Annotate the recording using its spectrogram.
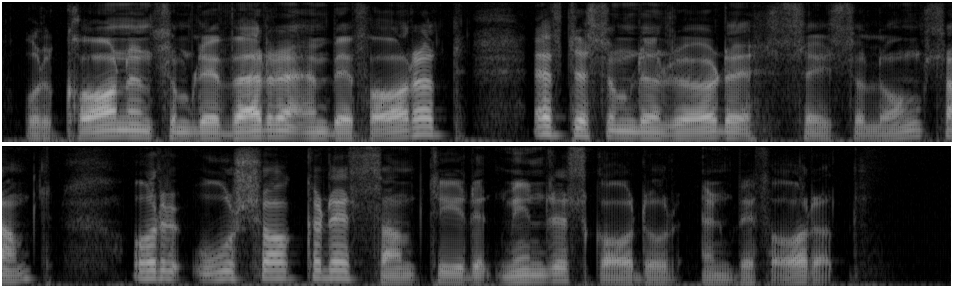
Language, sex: Swedish, male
